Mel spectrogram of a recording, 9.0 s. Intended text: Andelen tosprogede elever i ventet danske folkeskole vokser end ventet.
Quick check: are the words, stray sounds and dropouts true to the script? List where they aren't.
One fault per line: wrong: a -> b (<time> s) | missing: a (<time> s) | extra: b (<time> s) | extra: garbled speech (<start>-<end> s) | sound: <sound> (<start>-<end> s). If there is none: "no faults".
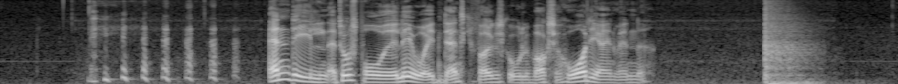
sound: laugh (0.9-2.4 s)
extra: af (3.3 s)
wrong: ventet -> den (4.3 s)
extra: hurtigere (5.6 s)
sound: thud (7.6-8.3 s)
